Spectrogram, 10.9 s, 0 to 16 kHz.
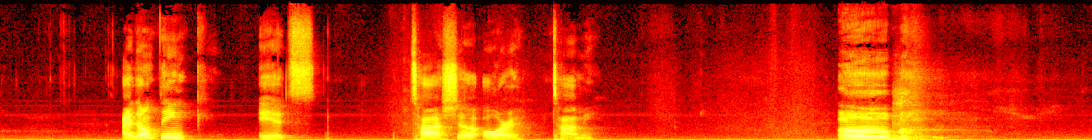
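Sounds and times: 
speech: 1.3 - 3.2, 4.1 - 6.0, 8.4 - 9.3
person sneezing: 8.8 - 9.9.

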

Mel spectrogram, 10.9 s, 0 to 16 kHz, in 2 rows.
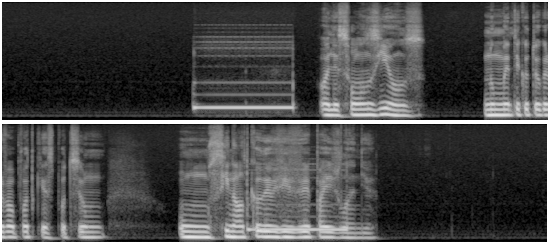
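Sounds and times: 
telephone busy signal on a phone call: 2.0 - 3.0, 7.9 - 9.1
speech: 3.2 - 9.3.

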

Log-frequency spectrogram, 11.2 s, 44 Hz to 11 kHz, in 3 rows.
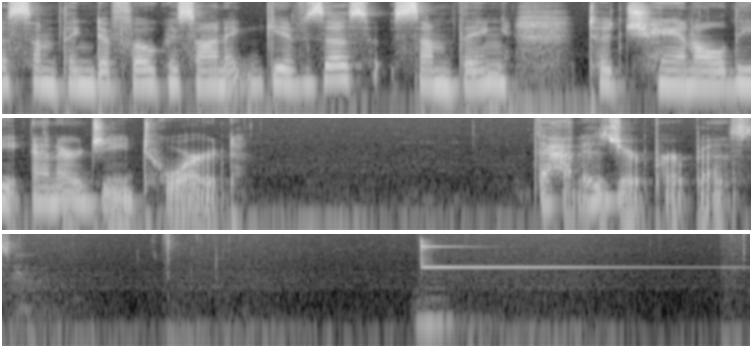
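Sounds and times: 
speech: 0.0 - 5.0, 6.4 - 7.6
mobile phone text message notification chime: 9.6 - 11.2.

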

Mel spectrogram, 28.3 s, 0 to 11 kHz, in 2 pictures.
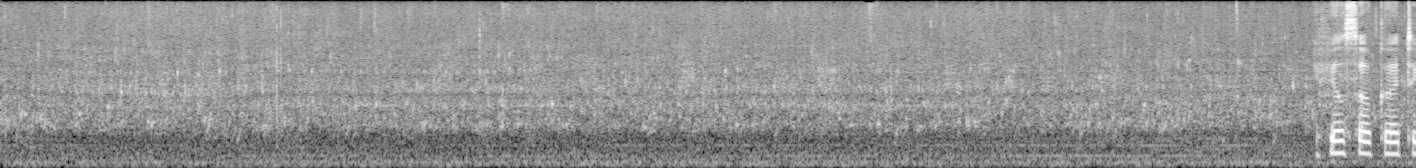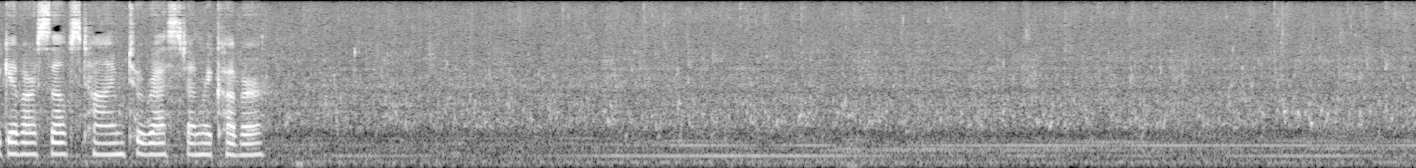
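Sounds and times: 
river water flowing: 0.0 - 28.3
speech: 13.2 - 16.9.

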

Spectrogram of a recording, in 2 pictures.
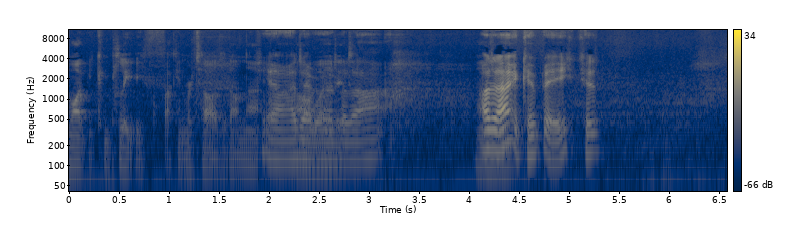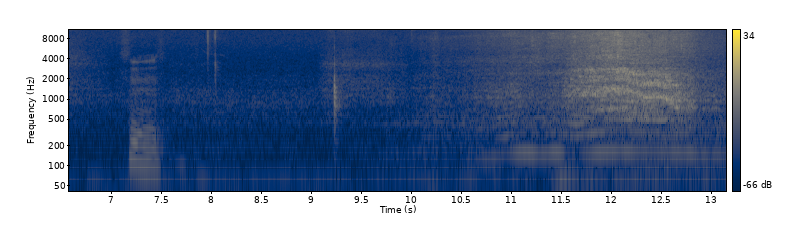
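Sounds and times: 
speech: 0.0 - 3.4, 4.0 - 5.5, 7.2 - 7.6
car engine revving during a weak burnout outside: 9.8 - 13.1
car tyres squealing during a weak burnout: 11.4 - 13.1.

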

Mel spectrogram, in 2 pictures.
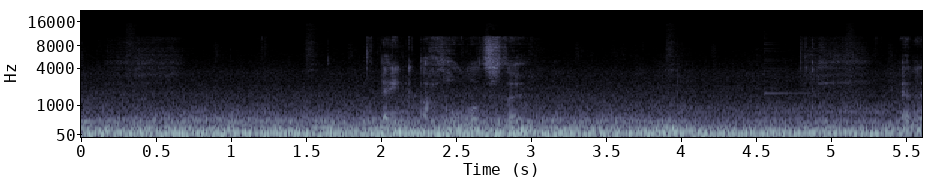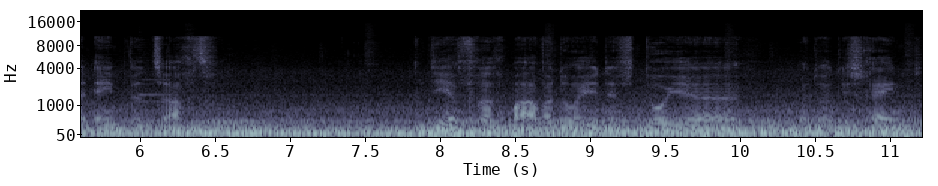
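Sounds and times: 
road rumble inside a moving car: 0.0 - 11.2
speech: 2.3 - 3.2, 5.5 - 6.8, 7.9 - 11.2.

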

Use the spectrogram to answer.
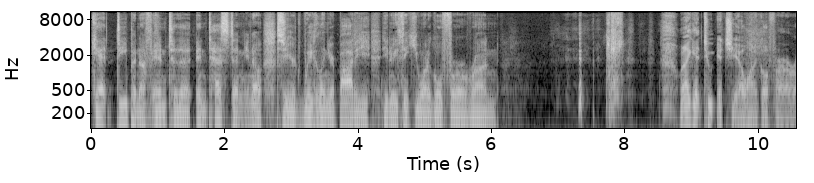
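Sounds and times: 
speech: 0.0 - 6.2, 8.8 - 10.5
sneeze: 7.7 - 8.2.

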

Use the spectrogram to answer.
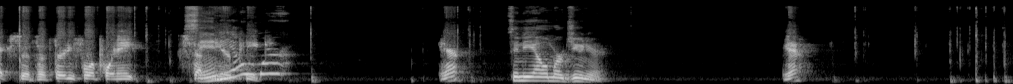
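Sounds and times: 
speech: 0.0 - 2.9, 4.4 - 6.1, 7.8 - 8.1
typing on a computer keyboard: 1.2 - 1.8, 4.1 - 4.9, 8.3 - 10.1.

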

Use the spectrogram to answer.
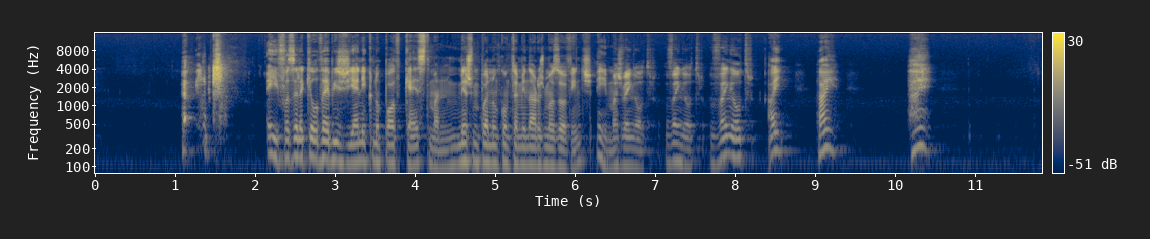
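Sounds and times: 
forceful sneeze: 1.1 - 1.9
speech: 1.3 - 9.4, 10.2 - 10.5.

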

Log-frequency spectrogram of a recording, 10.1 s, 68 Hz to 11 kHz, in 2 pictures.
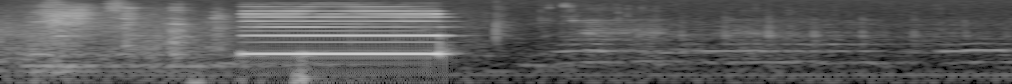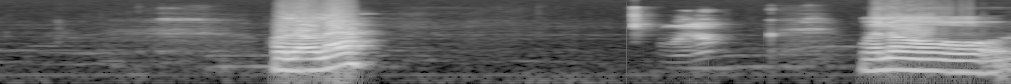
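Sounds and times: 
telephone ring tone while a call is placed: 1.2 - 2.4
speech: 6.4 - 7.0, 9.4 - 10.1.

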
